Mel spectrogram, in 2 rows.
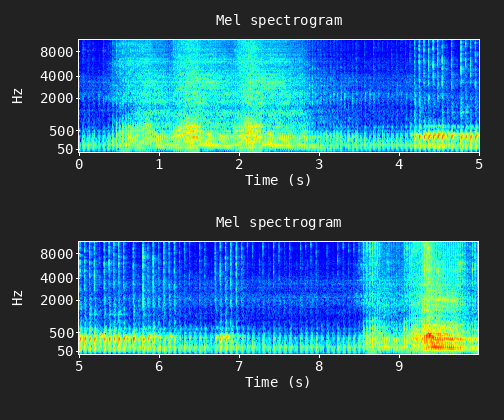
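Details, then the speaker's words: Rebuilt 125cc-swapped Chinese pit bike (new cylinder and piston) with freshly welded muffler: crisp single-cylinder revs rising and falling cleanly, smooth even exhaust bark, no misses; healthy engine and muffler, sounds very good. "I think that has a better exhaust note though. Wow. I cannot believe how good that sounds."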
